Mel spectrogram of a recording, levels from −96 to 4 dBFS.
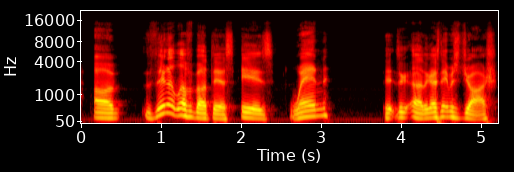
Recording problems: none

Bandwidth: 15 kHz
